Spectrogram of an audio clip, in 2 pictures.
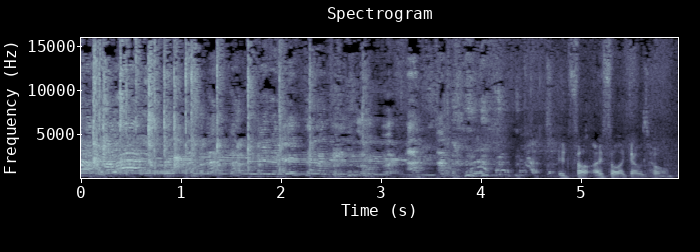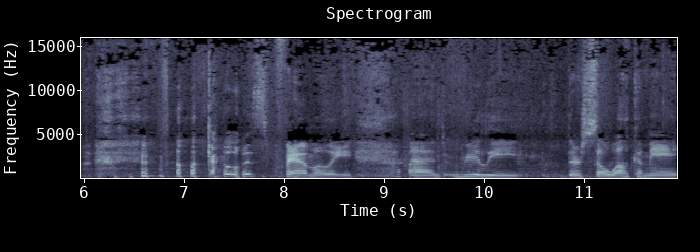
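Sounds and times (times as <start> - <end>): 
small group applauding at a pan dulce bread-making gathering: 0.0 - 3.6
people chuckling and laughing: 0.0 - 5.0, 6.1 - 7.7
speech: 4.8 - 11.9.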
